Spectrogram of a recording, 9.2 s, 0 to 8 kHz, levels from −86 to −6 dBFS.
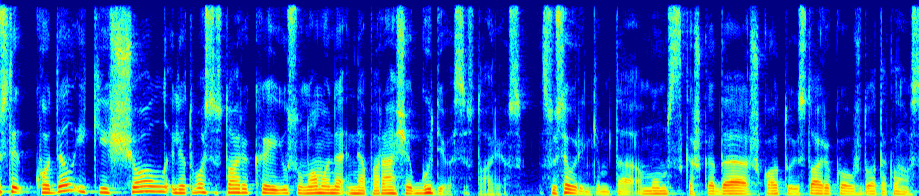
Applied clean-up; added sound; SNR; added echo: none; none; none; none.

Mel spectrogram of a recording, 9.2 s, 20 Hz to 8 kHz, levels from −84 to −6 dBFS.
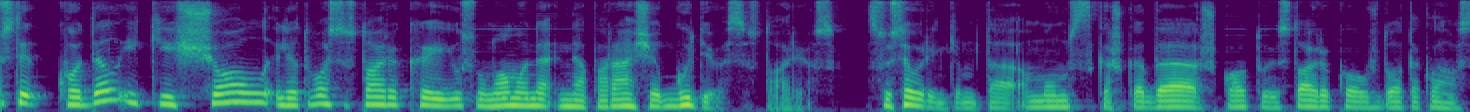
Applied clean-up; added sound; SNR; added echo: neural mask model DeepFilterNet 3.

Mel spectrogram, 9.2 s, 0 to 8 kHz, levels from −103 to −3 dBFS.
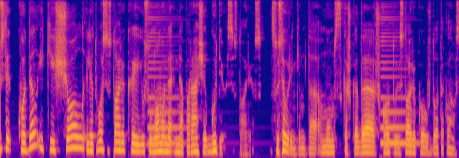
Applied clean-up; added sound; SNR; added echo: classical method spectral subtraction.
